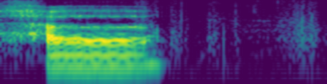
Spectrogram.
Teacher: हा जो है वह हलक के दरमियानी हिस्से से अदा किया जाता है हलक के दरमियानी हिस्से से हा अदा होता है हा को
